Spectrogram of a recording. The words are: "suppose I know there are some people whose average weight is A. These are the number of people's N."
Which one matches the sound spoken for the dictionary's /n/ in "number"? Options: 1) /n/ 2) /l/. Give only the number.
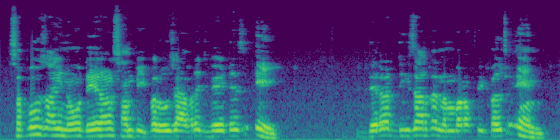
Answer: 2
